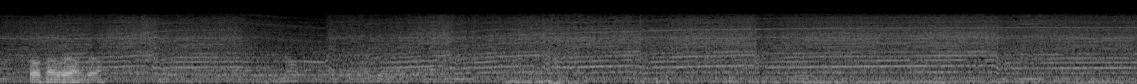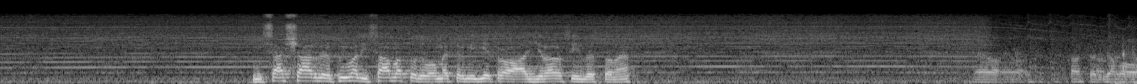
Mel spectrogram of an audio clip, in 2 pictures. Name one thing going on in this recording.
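A racing car engine whines loudly, rising in pitch as it speeds up through the gears.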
